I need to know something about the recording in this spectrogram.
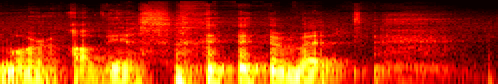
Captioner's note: chuckles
